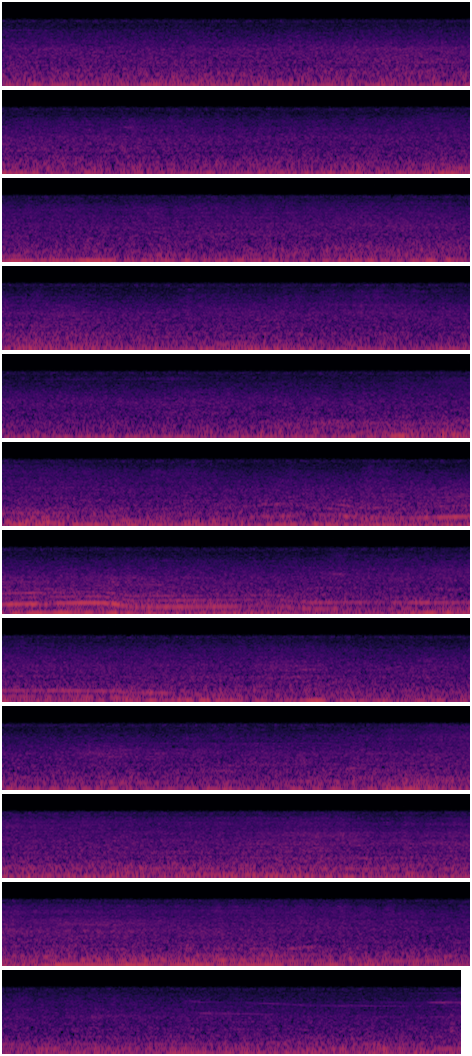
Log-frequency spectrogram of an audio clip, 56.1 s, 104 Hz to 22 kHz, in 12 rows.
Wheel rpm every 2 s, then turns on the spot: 0, 0, 0, 0, 0, 0, 0, 0, 0, 0, 0, 0, 0, 0, 0, 0, 0, 0, 0, 0, 0, 0, 0, 0, 0, 0, 0, 0.
none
